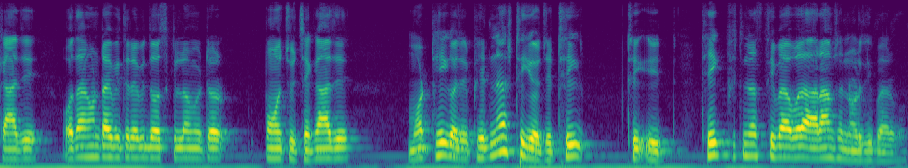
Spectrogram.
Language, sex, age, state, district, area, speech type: Odia, male, 18-30, Odisha, Kalahandi, rural, spontaneous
